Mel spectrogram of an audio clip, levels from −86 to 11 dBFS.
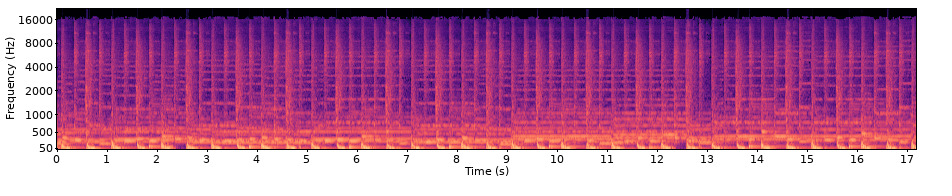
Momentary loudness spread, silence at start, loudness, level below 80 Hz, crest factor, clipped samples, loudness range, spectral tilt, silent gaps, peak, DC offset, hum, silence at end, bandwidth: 2 LU; 0 s; -11 LUFS; -12 dBFS; 8 dB; under 0.1%; 1 LU; -5.5 dB/octave; none; 0 dBFS; under 0.1%; none; 0 s; 17.5 kHz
